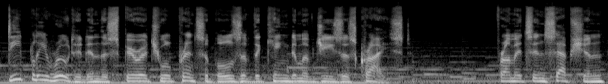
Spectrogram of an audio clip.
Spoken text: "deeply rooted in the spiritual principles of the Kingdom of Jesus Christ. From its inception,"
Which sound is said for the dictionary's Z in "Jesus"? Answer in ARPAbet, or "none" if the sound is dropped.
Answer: Z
